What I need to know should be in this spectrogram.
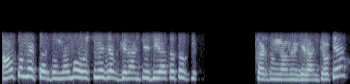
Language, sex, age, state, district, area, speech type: Urdu, male, 30-45, Bihar, Supaul, rural, conversation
